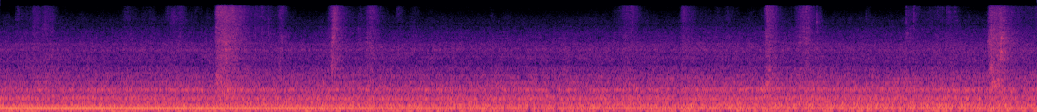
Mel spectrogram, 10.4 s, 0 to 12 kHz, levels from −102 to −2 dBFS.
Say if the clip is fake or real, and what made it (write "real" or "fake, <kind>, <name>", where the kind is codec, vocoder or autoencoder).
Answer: real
